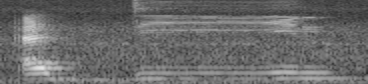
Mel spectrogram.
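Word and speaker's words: الدين: Ya means 2 times the kasra in the pronunciation, so I elongated 2 times, and the kasra is 1 time, so that's 3 times. Ad-din, ad-din.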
